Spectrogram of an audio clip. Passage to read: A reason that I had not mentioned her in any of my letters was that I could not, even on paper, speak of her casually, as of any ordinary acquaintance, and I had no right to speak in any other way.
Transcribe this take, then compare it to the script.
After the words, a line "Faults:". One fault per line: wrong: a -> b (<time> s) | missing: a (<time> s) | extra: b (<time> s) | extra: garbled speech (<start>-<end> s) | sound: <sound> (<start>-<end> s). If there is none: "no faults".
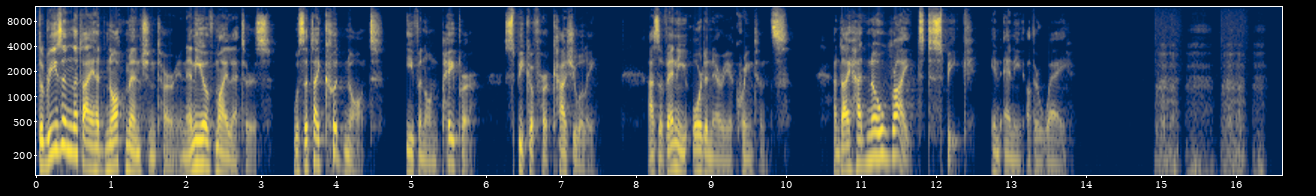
The reason that I had not mentioned her in any of my letters was that I could not, even on paper, speak of her casually, as of any ordinary acquaintance, and I had no right to speak in any other way.
Faults:
wrong: A -> The (0.0 s)
sound: breath (14.9-16.4 s)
